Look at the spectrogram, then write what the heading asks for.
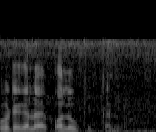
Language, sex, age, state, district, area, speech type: Bengali, male, 60+, West Bengal, Birbhum, urban, spontaneous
